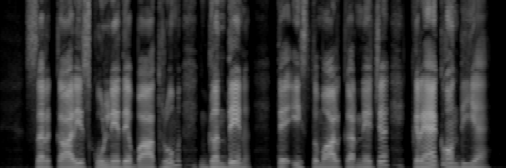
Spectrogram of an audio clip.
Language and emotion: Dogri, disgusted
